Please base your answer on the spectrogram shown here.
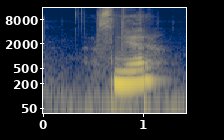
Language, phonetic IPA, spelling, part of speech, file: Czech, [ˈsm̩ɲɛr], směr, noun, Cs-směr.ogg
- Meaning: direction (like left and right)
